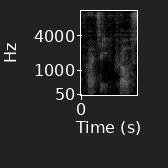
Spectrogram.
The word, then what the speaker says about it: Project X Zone: Project Cross, I think is technically how you're supposed to pronounce that.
